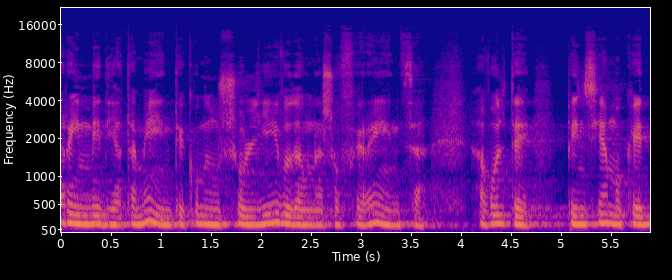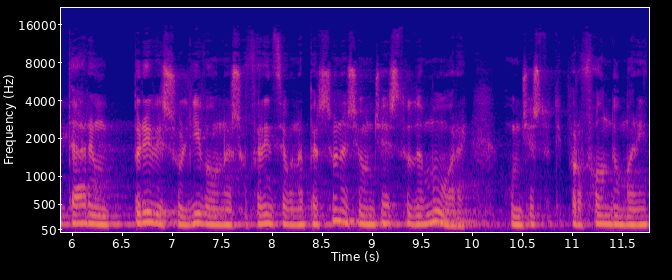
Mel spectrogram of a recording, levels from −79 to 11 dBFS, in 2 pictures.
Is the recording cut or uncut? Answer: uncut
